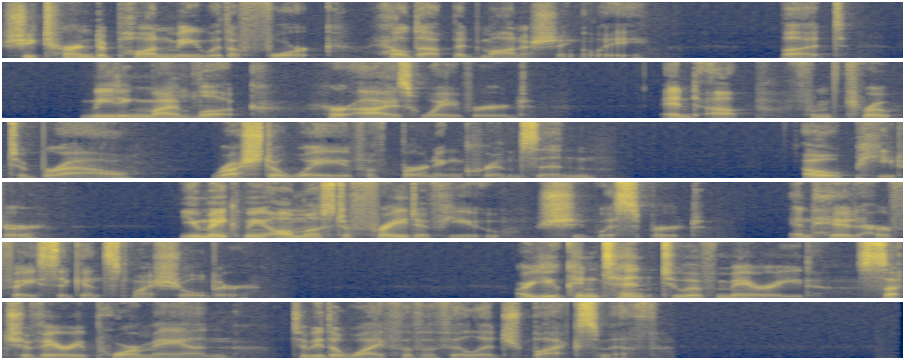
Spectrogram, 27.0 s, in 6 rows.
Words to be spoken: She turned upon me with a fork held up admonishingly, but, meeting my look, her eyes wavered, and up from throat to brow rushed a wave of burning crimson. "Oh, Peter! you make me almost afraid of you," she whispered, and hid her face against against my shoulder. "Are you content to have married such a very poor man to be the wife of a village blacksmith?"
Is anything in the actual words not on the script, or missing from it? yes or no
yes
